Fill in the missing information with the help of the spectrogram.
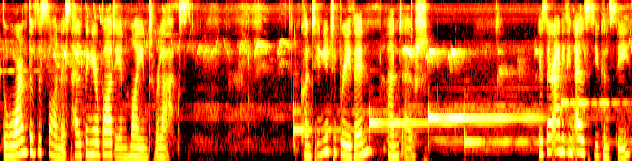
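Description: A woman guides a slow relaxation in a gentle, unhurried voice. The sound is a little muffled. Calm music plays clearly behind her, with birds chirping. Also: mid-range voice. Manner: slow, soft and soothing. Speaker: meditation guide. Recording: slightly dull recording.

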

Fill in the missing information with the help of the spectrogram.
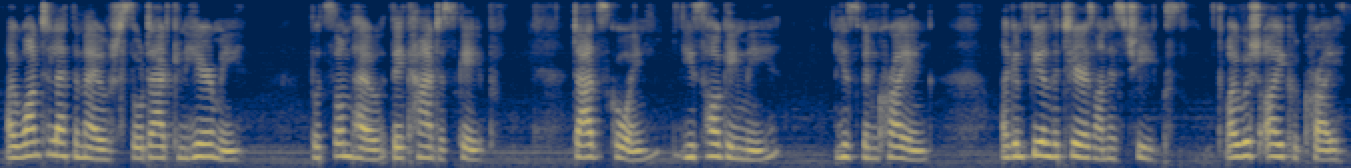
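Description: A woman's voice: mid-range voice, a little slow, a little mellow, highs cut off. Woman reading a children's story. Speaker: audiobook reader. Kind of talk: first-person children's story narration.

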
